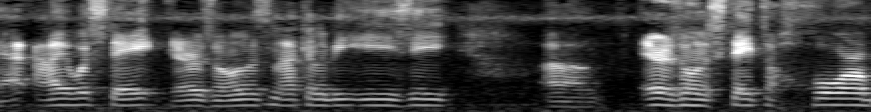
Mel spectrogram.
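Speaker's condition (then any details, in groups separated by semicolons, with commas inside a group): No condition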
